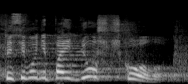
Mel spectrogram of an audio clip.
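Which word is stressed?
пойдешь. The stress falls on the word пойдешь. The question is whether or how one goes. "Вообще ты в принципе идешь или нет? Или ты пойдешь, или поедешь"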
